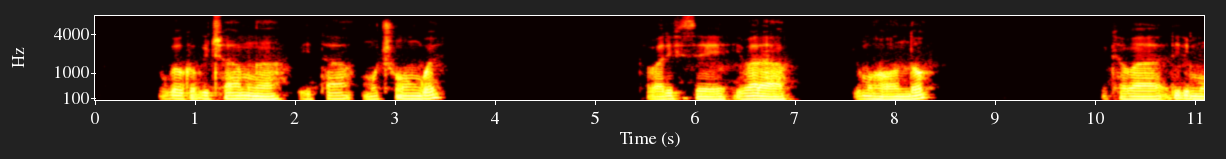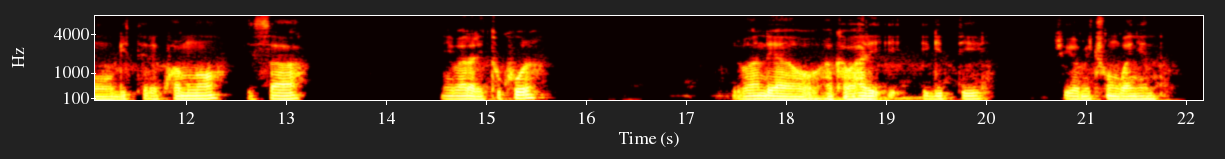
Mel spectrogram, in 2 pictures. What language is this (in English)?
Rundi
